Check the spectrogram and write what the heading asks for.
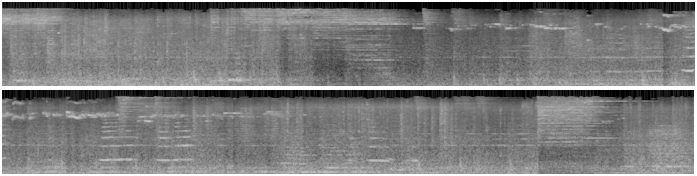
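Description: Freight train covered hopper cars rolling past at close range: a steady rumble and clatter of steel wheels on the rails. From about eight seconds in come short, intermittent high pitched squeals from the wheels.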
